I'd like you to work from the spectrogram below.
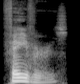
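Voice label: "favours", American English; pronunciations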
